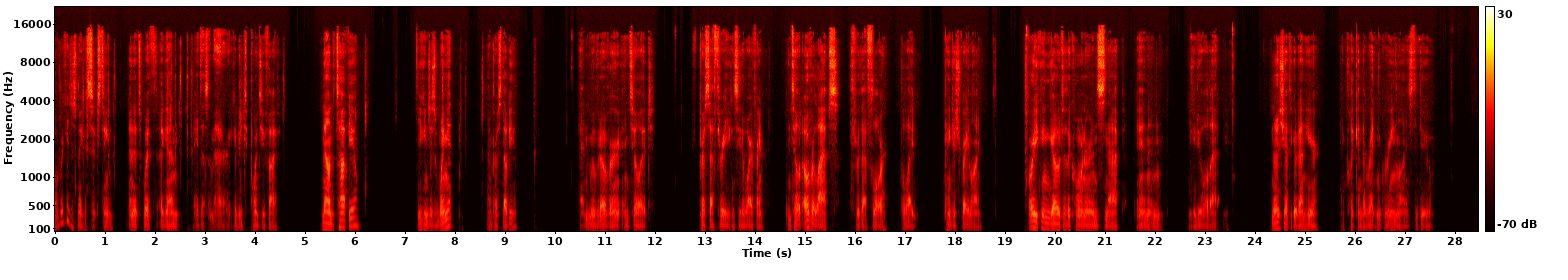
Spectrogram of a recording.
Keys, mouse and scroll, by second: 1.4 8, 1.6 Tab, 2.6 Tab, 2.7 Tab, 3.0 Tab, 3.7 typing, 5.7-8.7 typing, 9.2 Tab, 12.5-13.0 scroll, 13.0-14.2 scroll, 15.1 w, 17.9 click, 18.6 F3, 19.1 scroll, 19.5 middle click, 20.4 middle click, 20.5 middle click, 24.9 click, 25.2-26.5 scroll, 26.5-27.3 scroll, 27.3 scroll.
